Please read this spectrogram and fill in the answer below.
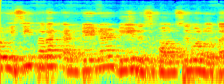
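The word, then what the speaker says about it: containerd: इसको हम कहेंगे कंटेनर डी। इसकी प्रोनाउंसिएशन क्या है? कंटेनर डी।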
